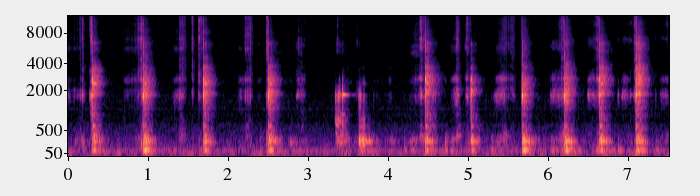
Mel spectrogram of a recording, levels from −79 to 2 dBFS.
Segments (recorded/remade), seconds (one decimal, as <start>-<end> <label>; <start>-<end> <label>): 0.0-7.5 recorded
